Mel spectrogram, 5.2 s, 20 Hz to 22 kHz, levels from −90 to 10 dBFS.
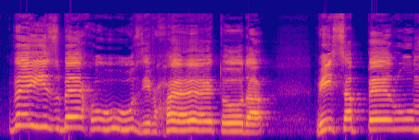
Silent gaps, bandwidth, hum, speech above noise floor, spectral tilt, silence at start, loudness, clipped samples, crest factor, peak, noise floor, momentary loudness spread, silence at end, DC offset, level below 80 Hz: none; 16 kHz; none; 37 dB; -2 dB/octave; 0.1 s; -13 LUFS; under 0.1%; 14 dB; 0 dBFS; -50 dBFS; 9 LU; 0 s; under 0.1%; -70 dBFS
